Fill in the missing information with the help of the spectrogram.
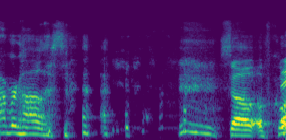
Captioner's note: laughing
